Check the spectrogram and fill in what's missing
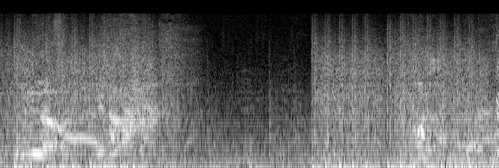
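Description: Rapid gunfire in the video game Bioshock Infinite, loud bursts of shots and impacts that pause briefly before resuming, with voices speaking over the fighting.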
